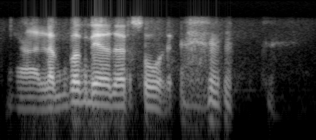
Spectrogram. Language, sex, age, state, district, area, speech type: Gujarati, male, 18-30, Gujarat, Anand, urban, conversation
